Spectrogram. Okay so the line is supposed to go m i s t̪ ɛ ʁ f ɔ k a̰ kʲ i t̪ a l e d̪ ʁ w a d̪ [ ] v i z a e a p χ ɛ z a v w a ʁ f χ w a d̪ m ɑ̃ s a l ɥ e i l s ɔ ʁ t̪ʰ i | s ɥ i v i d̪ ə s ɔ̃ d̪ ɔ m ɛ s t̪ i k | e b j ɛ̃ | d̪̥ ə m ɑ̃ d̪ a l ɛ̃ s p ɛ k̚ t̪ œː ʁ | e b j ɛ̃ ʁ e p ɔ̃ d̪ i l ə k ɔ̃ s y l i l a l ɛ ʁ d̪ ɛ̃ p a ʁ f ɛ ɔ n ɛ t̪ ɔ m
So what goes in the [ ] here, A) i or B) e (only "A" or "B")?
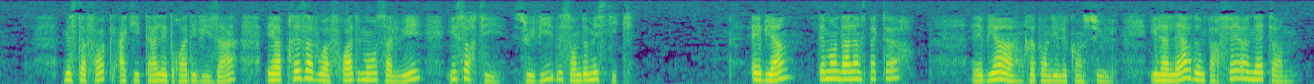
B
